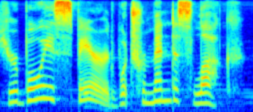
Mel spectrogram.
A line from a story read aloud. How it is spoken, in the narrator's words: The neighbor shouted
